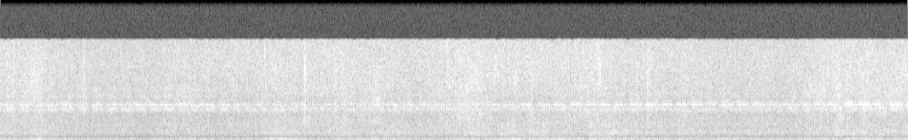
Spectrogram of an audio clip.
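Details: A swarm of bees leaving its hive fills the air with a steady, even drone; several humming tones shift gently in pitch as bees fly near, the whole mass of sound unbroken throughout.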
